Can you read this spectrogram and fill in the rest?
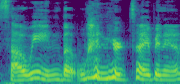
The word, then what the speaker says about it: Samhain: The festival of Samhain, which is weird because I'm pretty sure that's how you pronounce it, but it's spelled Samhain. Samhain is how they say to pronounce it.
